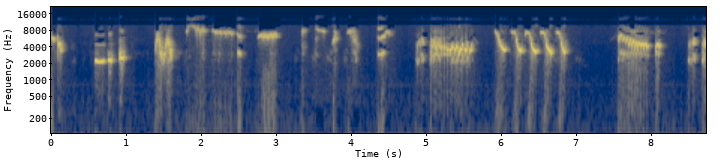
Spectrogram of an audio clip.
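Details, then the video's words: Orange-headed thrush song used for contest training: loud, varied phrases mixing high thin whistles, short buzzy bursts and a quick run of five descending notes, with brief pauses between phrases. "Suara Kicau Burung Anis Kembang"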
